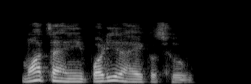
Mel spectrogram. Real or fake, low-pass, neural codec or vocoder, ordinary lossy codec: fake; 7.2 kHz; codec, 16 kHz, 4.8 kbps, FACodec; AAC, 32 kbps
